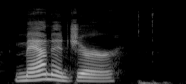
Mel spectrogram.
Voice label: "manager", English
